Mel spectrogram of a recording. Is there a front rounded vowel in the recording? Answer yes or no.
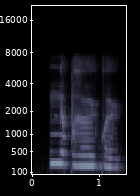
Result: yes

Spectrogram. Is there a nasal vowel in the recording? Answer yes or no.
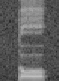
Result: no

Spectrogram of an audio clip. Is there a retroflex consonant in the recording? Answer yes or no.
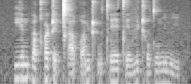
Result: yes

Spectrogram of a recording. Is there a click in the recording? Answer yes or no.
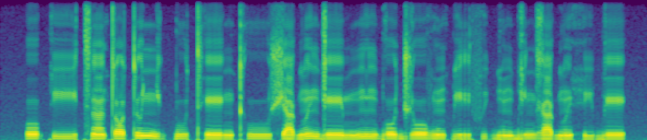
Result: no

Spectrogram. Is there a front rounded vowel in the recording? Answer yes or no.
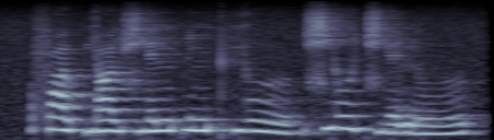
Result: no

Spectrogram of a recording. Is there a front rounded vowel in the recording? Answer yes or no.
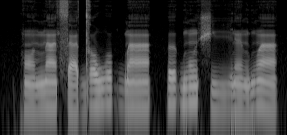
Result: no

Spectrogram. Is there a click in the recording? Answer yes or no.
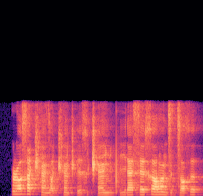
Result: no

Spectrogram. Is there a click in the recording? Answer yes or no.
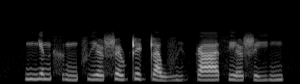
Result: no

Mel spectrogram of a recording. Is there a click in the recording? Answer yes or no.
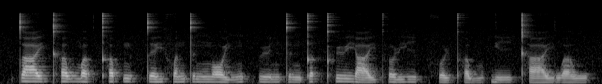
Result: no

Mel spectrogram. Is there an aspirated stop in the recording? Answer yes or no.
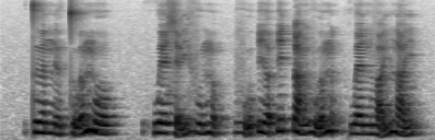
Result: no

